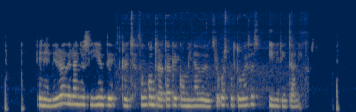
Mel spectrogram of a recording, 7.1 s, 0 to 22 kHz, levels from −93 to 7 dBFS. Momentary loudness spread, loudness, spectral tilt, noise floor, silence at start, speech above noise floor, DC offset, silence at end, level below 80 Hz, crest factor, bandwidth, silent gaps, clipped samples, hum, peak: 19 LU; -28 LUFS; -6 dB/octave; -62 dBFS; 0.1 s; 34 dB; under 0.1%; 0.35 s; -78 dBFS; 16 dB; 14.5 kHz; none; under 0.1%; none; -12 dBFS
